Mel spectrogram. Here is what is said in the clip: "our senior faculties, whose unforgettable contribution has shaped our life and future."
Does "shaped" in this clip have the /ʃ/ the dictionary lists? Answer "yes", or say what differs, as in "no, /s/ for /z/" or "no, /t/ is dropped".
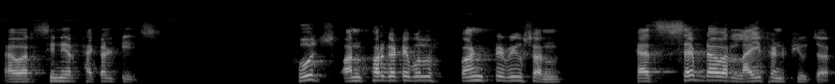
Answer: no, /s/ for /ʃ/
